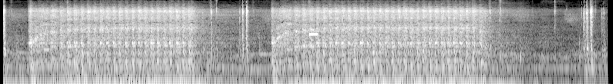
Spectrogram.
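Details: Car engine cranking but won't start: the starter turns the engine over in even chugging bursts over two long attempts, but it never catches or fires.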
